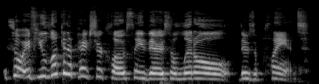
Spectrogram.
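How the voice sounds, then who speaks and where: A woman's voice: high-pitched, expressive, quick pace. A young American woman, a podcast guest giving a casual, chatty first-hand account. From United States. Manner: chatty, conversational.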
